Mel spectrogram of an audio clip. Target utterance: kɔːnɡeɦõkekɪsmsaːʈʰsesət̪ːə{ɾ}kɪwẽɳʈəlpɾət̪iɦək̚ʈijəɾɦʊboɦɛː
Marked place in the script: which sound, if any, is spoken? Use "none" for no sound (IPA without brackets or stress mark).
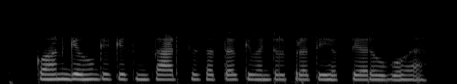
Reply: ɾ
